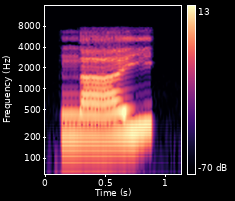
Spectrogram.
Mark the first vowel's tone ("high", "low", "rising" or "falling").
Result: rising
